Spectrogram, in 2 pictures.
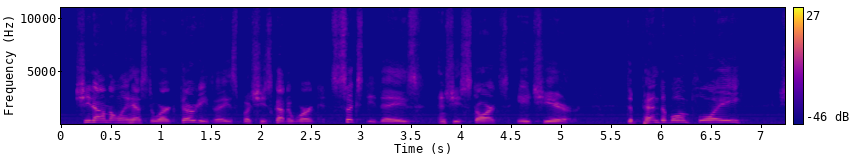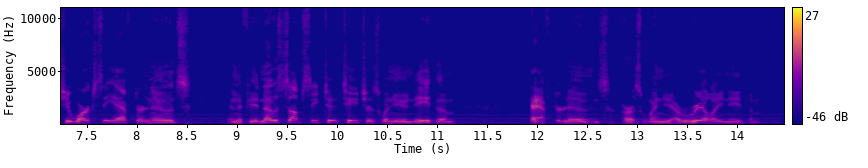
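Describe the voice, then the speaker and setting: Music plays in the background as a man with an American accent speaks at a moderate pace. His pitch is fairly high, with lively intonation. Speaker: retired lawyer and substitute teacher. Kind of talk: public comment at meeting.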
